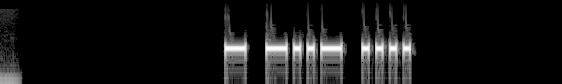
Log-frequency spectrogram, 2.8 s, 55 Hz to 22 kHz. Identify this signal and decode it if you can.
Morse code, heard as a keyed tone, about 34 wpm, 700 Hz. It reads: TXH
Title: USA Call Sign Postfixes - 3 Letters 35wpm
